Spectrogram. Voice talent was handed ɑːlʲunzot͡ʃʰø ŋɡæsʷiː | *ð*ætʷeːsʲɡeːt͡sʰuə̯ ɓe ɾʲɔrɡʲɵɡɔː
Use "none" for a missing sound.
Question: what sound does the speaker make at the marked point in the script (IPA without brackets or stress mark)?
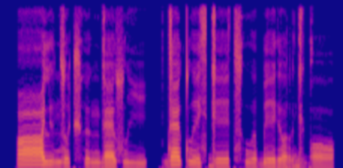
d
